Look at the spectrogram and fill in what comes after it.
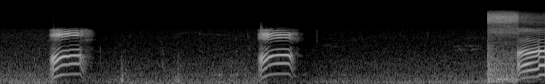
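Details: Sloth calling out: two short, arched, harmonic bleats about two seconds apart, each rising then falling, followed by a brighter, higher squeal at the end over a faint background hiss.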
